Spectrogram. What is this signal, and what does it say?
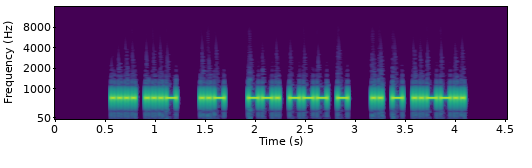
Morse code, heard as a keyed tone, about 36 wpm, 700 Hz. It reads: HV U GOT IT?
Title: Sentences from Top 300 Words and Abbreviations 35wpm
